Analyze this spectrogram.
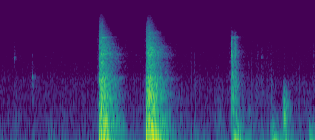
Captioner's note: crowbar thudding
